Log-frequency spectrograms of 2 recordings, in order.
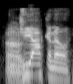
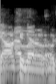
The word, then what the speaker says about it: Giacchino: I might butcher his name, but like Michael Giacchino. I forget his name. – Giacchino. Yeah, he's tight. – Giacchino, okay.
